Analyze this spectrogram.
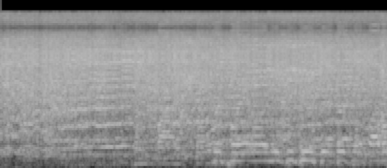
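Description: Small remote-control car motors whine loudly in a large echoing hall.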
